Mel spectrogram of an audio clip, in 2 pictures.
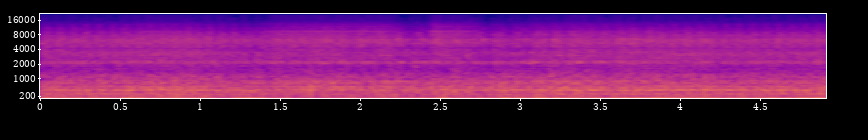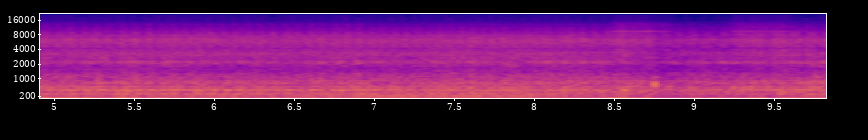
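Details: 1942 Chevrolet Blitz CMP 4WD truck, 216 six-cylinder petrol with Carter carburetor, gravity-fed fuel after sitting for years: idles loud and fairly steady with a low, even chug, no knocking or grinding; running normally after storage.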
